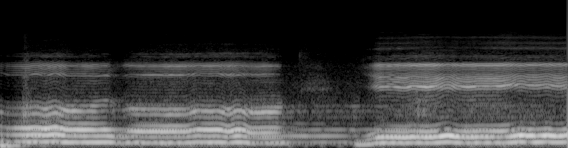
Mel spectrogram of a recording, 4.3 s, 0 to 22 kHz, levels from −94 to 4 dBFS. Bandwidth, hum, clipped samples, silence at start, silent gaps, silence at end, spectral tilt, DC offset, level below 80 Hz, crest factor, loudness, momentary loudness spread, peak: 4.9 kHz; none; under 0.1%; 0 s; none; 0 s; -9.5 dB/octave; under 0.1%; -46 dBFS; 12 dB; -22 LUFS; 13 LU; -10 dBFS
